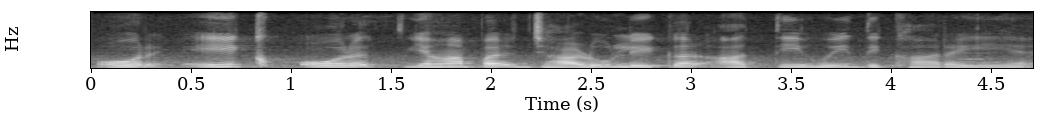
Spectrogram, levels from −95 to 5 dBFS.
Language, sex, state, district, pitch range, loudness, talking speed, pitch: Hindi, female, Haryana, Charkhi Dadri, 200-235 Hz, -17 LUFS, 150 wpm, 215 Hz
